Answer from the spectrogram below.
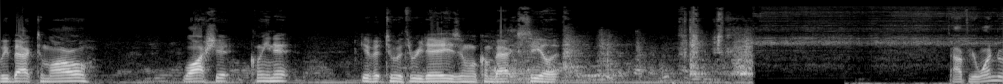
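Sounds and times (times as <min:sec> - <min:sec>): voice: 0:00.0 - 0:06.2, 0:09.5 - 0:10.0
concrete saw running with whine: 0:07.2 - 0:10.0.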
